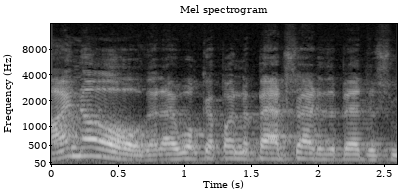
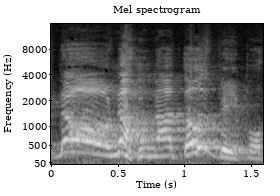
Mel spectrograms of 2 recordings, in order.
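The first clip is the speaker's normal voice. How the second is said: alarmed protest; 6 semitones higher, 8 dB louder than usual. Acted. Habakkuk protests God's answer.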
